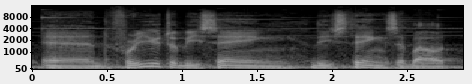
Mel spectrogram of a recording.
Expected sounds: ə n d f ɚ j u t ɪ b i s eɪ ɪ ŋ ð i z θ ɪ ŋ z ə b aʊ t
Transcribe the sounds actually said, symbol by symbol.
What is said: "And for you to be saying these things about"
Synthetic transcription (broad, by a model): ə n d f ɚ j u t ɪ b i s eɪ ɪ ŋ ð i z θ ɪ ŋ z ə b aʊ t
